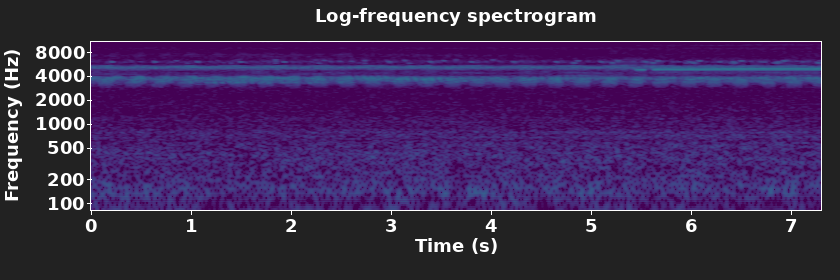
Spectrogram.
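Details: Soft, continuous ringing of autumn insects, several trills stacked at high pitch with a gentle pulsing, set against a steady low crackle from a candle flame.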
